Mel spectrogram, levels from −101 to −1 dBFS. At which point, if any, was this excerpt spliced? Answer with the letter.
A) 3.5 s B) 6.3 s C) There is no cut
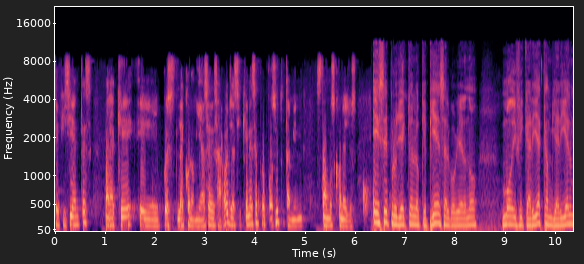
B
